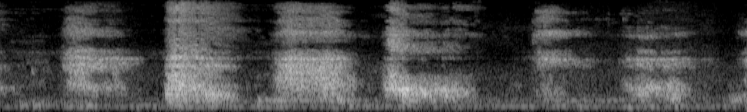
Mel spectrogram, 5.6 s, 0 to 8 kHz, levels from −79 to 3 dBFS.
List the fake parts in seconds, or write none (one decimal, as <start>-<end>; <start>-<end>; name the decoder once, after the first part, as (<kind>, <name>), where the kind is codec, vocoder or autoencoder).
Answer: none

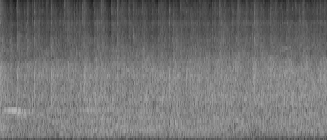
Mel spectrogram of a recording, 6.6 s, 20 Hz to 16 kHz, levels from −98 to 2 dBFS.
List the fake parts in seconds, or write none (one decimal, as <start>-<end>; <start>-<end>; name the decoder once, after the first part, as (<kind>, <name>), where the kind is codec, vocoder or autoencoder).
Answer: 0.0-1.9 (vocoder, BigVGAN v2)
